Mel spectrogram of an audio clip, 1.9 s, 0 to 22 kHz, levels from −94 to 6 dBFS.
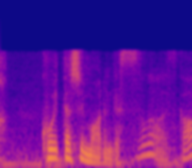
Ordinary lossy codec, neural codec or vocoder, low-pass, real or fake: AAC, 48 kbps; codec, 16 kHz in and 24 kHz out, 0.9 kbps, LongCat-Audio-Codec, fine tuned four codebook decoder; 7.2 kHz; fake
